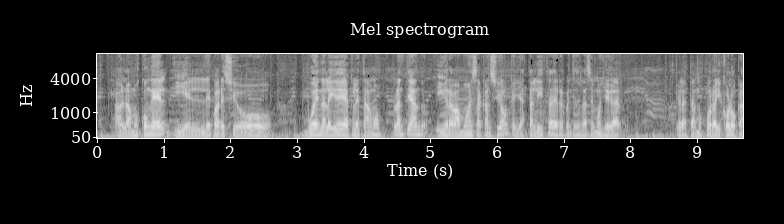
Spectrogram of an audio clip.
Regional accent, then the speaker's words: Cumaná, Sucre, Venezuela; Yo me crié en Cumaná, por ejemplo.

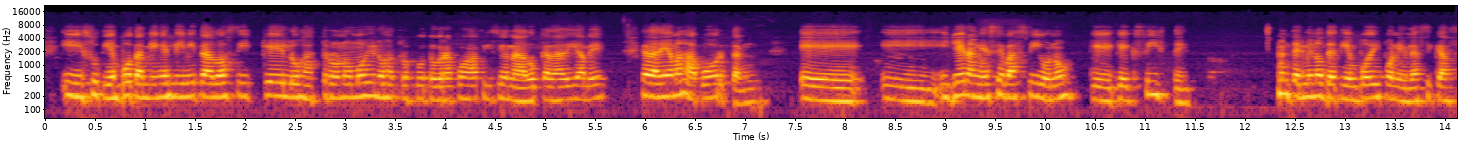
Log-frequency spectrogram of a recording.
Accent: Puerto Rico; now in Portugal; El patio de mi casa, yo vivía en Puerto Rico. De hecho, yo soy de Puerto Rico.

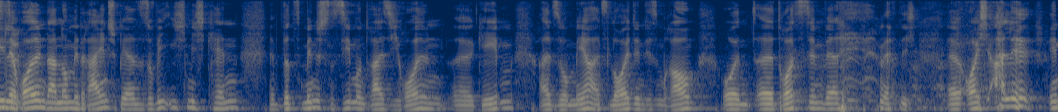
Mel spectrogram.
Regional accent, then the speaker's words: Effringen, Baden-Württemberg, Germany; ich komme ursprünglich aus dem Kaff neben Neubulach, Effringen.

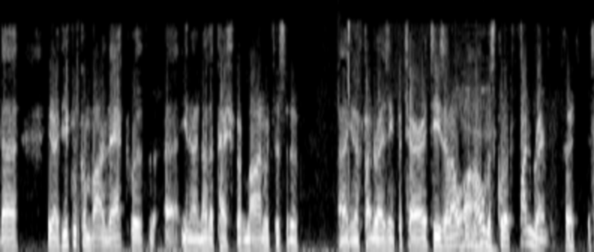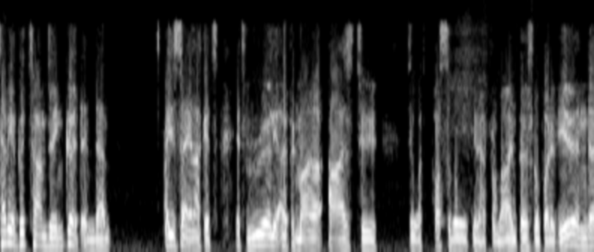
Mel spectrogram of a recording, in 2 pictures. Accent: South Africa; because I'm South African, he's Irish, we know each other from Hong Kong, but we reconnected in Nairobi, Kenya.

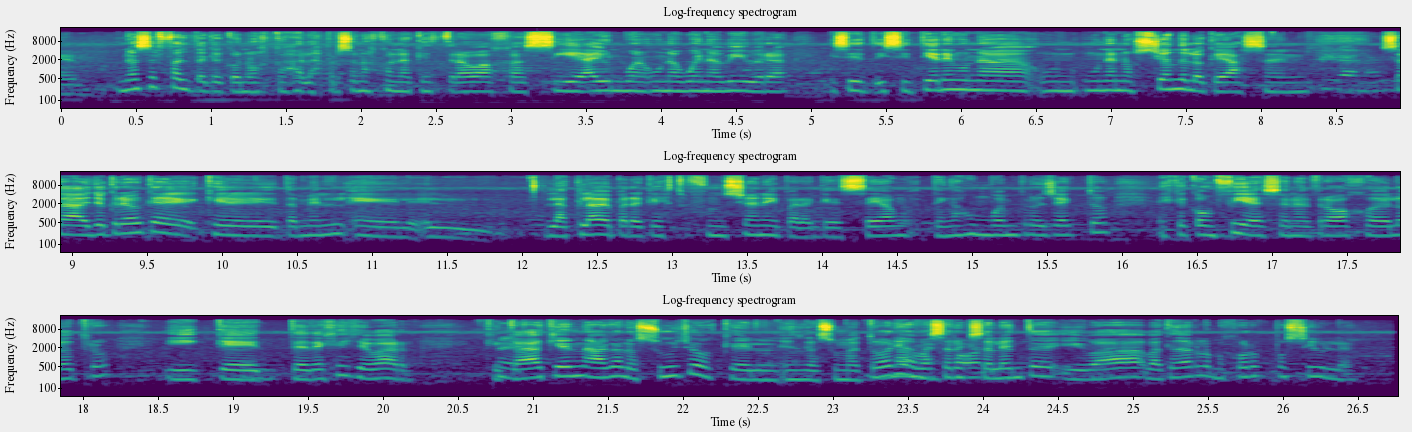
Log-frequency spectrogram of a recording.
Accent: Venezuela; moved away as an adult; now in Argentina; Yo también soy de Venezuela. Soy comunicadora social, mención audiovisual allá. Y vine hace 3 años porque, bueno, mi papá es argentino y me pareció que lo más lógico era migrar

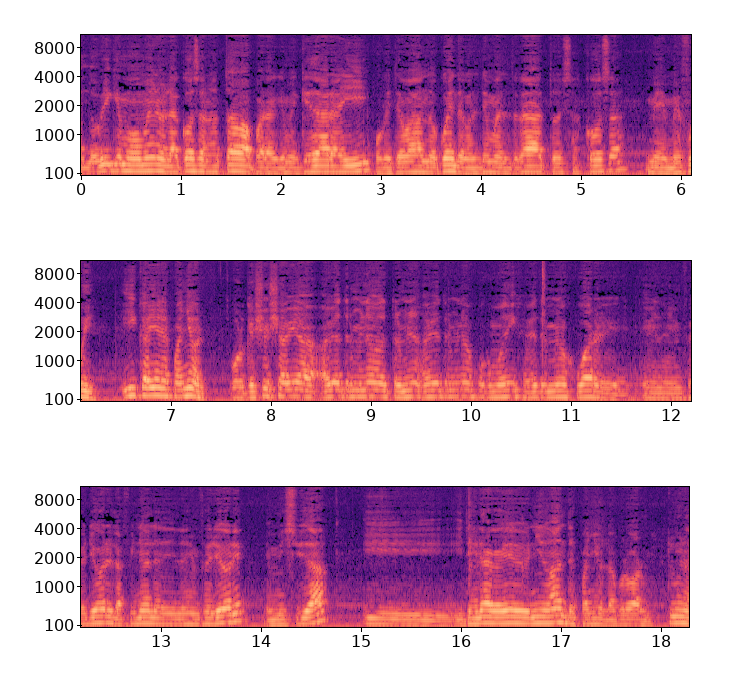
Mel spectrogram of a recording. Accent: Saladillo, Buenos Aires Province, Argentina; now in Buenos Aires, Argentina; soy de Saladillo, provincia de Buenos Aires. Estoy viviendo acá en Buenos Aires porque estoy jugando al fútbol. Cuando era más chico estaba jugando allá en Argentino de Saladillo, jugué hasta los 14 años.

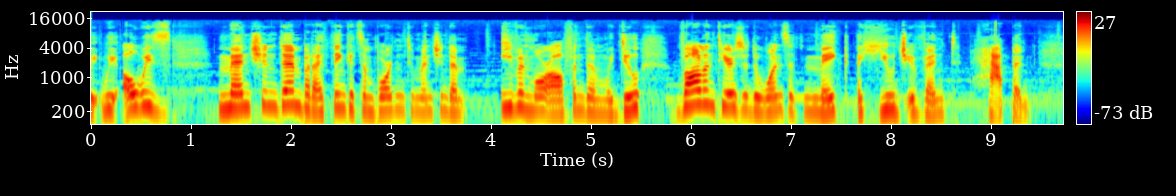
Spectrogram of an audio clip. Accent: Beijing, China; Yes, I am a Beijinger. Yes, I'm from Beijing municipality.

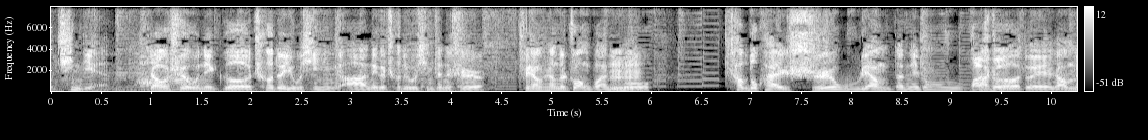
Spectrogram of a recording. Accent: China; 我说我是中国人，然后马上就切换成了中文

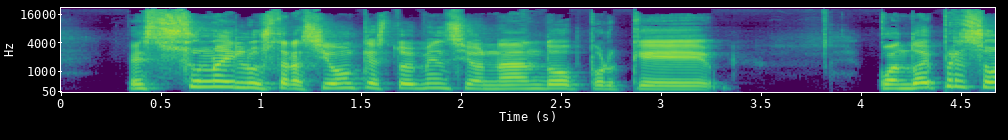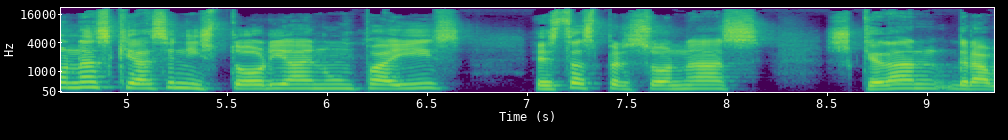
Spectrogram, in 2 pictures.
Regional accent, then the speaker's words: Mexico; Es difícil para nosotros no saber eso, los que nacimos allá, porque eso es muy inculcado entre los niños desde temprana edad.

